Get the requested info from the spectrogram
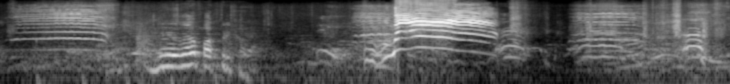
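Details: Goat kid bleating while being castrated: a few high, wavering bleats with rich harmonics, one long strained cry in the middle, and human voices talking between them.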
